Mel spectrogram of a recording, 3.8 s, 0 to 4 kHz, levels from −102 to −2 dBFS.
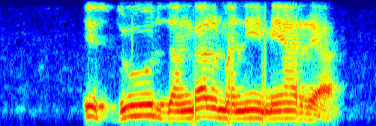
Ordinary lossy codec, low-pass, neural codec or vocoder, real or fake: Opus, 32 kbps; 3.6 kHz; none; real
